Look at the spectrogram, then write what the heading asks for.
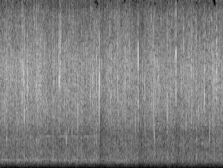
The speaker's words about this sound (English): Everybody clap your hands like you know you need to wash them.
